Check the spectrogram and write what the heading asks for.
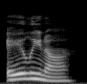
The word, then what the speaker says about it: Alina: Tatiana, my mother, had taken to correcting people when they pronounced it wrong. "It is Alina," she would say sharply, as if misnaming me was a personal insult to her pride.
